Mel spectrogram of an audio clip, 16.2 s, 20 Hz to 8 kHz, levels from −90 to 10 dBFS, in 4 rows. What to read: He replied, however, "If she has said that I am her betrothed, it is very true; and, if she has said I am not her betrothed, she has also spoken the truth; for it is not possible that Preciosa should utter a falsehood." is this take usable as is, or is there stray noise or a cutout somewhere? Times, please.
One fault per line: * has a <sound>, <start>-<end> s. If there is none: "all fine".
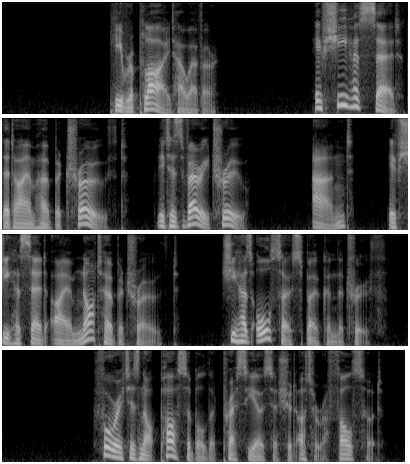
all fine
